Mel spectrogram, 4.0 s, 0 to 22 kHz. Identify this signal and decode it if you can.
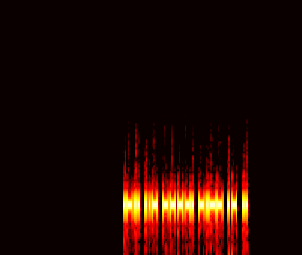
Morse code, heard as a keyed tone, about 52 wpm, 700 Hz. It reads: LU9YAI
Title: DXCC-100 Call Signs - 6 Characters - 50wpm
